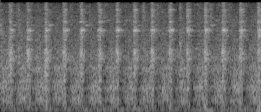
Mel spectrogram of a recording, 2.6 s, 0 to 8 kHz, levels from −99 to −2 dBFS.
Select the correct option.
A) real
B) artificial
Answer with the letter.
B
